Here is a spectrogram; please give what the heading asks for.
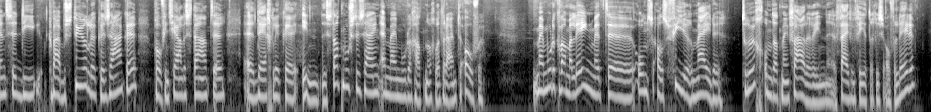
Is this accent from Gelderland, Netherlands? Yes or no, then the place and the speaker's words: yes; Arnhem, Gelderland, Netherlands; now in Zandvoort, Netherlands; Nee, ik ben in Arnhem geboren. En daar heb ik mijn jeugd doorgebracht en ook dus de oorlog beleefd.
